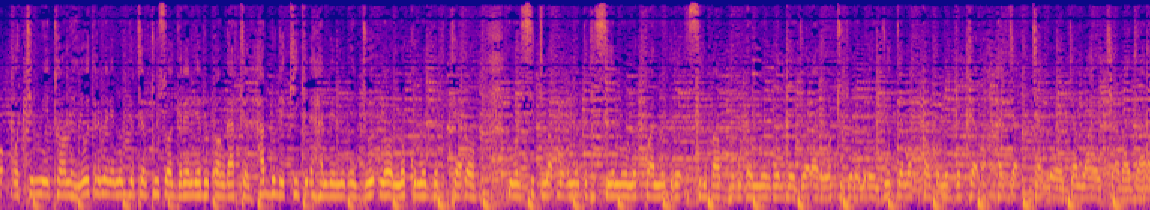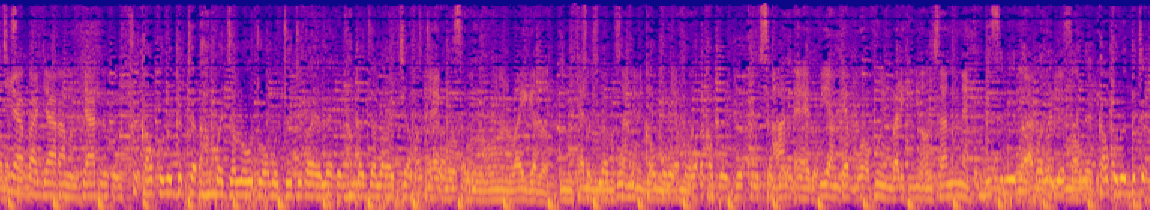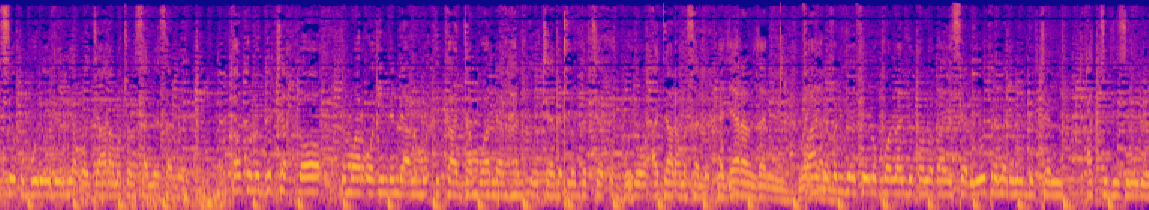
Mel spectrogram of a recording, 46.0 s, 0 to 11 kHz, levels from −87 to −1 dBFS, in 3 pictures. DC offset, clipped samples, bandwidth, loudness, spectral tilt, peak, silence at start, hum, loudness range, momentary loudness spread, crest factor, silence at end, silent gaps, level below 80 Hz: under 0.1%; under 0.1%; 11 kHz; -21 LUFS; -5.5 dB/octave; -6 dBFS; 0 s; none; 2 LU; 4 LU; 14 dB; 0 s; none; -34 dBFS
